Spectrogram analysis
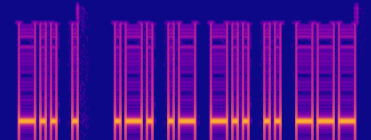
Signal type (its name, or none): Morse code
